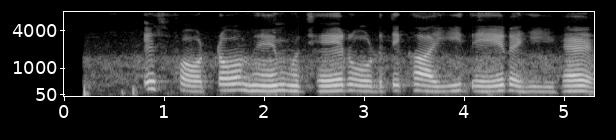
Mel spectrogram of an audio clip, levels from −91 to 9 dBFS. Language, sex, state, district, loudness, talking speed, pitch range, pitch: Hindi, female, Madhya Pradesh, Katni, -16 LUFS, 100 wpm, 180-205 Hz, 190 Hz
